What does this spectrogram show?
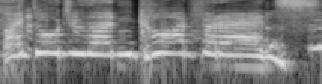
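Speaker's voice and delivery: very high-pitched betrayed shout; strained, comic high yell; shouted outburst. A narrator's reading. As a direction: shout it like a secret just got blurted. Outburst in acted quarrel.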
